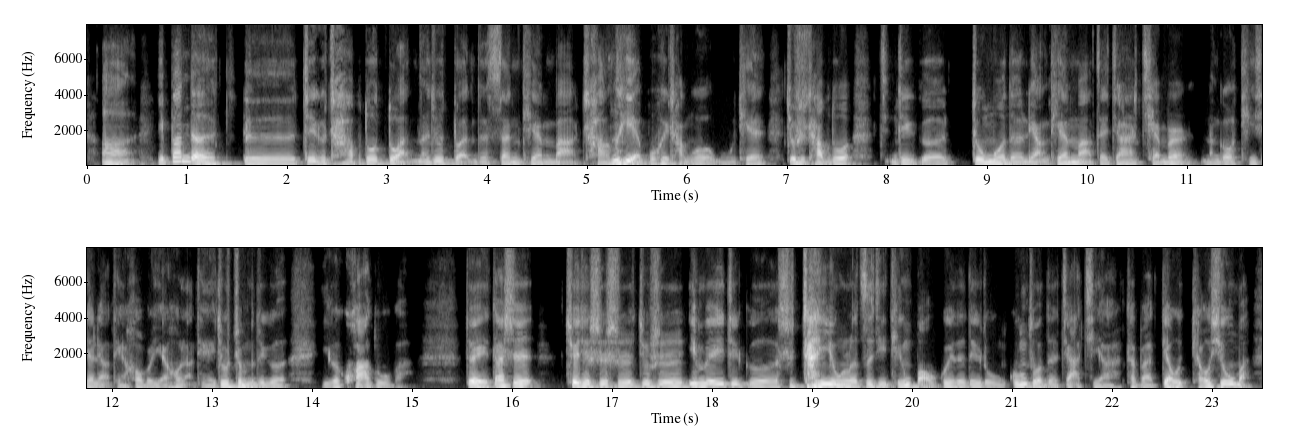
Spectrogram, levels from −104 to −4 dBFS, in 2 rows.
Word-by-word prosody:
啊， 105 Hz, -6 st, 0 dB, 0.2 s
一 195 Hz, -, 0 dB
般 255 Hz, +7 st, +3 dB
的， 125 Hz, -, +6 dB, 0.3 s
呃， 100 Hz, -2 st, 0 dB
这 150 Hz, -2 st, +1 dB
个 110 Hz, -, -2 dB
差 140 Hz, -1 st, -5 dB
不 135 Hz, -, -11 dB
多 130 Hz, 0 st, 0 dB
短 125 Hz, -3 st, -2 dB
的 100 Hz, +6 st, -5 dB
就 140 Hz, -1 st, +1 dB
短 130 Hz, -, -6 dB
的 95 Hz, -, -9 dB
3 105 Hz, +3 st, -4 dB
天 100 Hz, -3 st, -5 dB
吧， 80 Hz, -, -6 dB
长 85 Hz, +8 st, -5 dB
的 160 Hz, -, +7 dB
也 145 Hz, -2 st, +6 dB
不 135 Hz, -8 st, -7 dB
会 110 Hz, +3 st, -1 dB
长 120 Hz, -7 st, -9 dB
过 100 Hz, -3 st, -6 dB
5 80 Hz, 0 st, -13 dB
天， 100 Hz, +4 st, -7 dB, 0.2 s
就 195 Hz, -, +1 dB
是 155 Hz, -, +1 dB
差 130 Hz, -6 st, -1 dB
不 105 Hz, -, -8 dB
多 110 Hz, 0 st, +1 dB, 0.3 s
这 -, -, -19 dB
这 110 Hz, -2 st, -2 dB
个 100 Hz, +1 st, -5 dB, 0.2 s
周 130 Hz, -, +4 dB
末 125 Hz, -2 st, +5 dB
的 95 Hz, -1 st, -3 dB
2 85 Hz, -4 st, -4 dB
天 115 Hz, +3 st, 0 dB
嘛， 105 Hz, -8 st, 0 dB
再 95 Hz, -2 st, -7 dB
加 100 Hz, +2 st, -5 dB
上 90 Hz, -4 st, -6 dB
前 85 Hz, +1 st, -6 dB
边 115 Hz, -, +1 dB
儿 95 Hz, -, -7 dB
能 90 Hz, -5 st, -11 dB
够 95 Hz, 0 st, -4 dB
提 100 Hz, -, -10 dB
前 100 Hz, -1 st, -4 dB
2 85 Hz, -10 st, -9 dB
天， 85 Hz, 0 st, -11 dB
后 105 Hz, +3 st, -5 dB
边 90 Hz, -2 st, -7 dB
延 85 Hz, +3 st, -9 dB
后 105 Hz, +2 st, -5 dB
2 95 Hz, -, -12 dB
天， 80 Hz, -, -13 dB
也 80 Hz, -, -7 dB
就 130 Hz, +8 st, +3 dB
这 130 Hz, +1 st, +2 dB
么 105 Hz, -4 st, +2 dB
这 95 Hz, -, -4 dB
个 90 Hz, -2 st, -5 dB, 0.3 s
一 95 Hz, -, -12 dB
个 105 Hz, -, -2 dB
跨 -, -, -1 dB
度 95 Hz, -4 st, -7 dB
吧。 -, -, -21 dB, 0.5 s
对， 105 Hz, -, +7 dB
但 160 Hz, +6 st, +3 dB
是 160 Hz, -3 st, +3 dB, 0.3 s
确 185 Hz, -, +7 dB
确 160 Hz, -4 st, +5 dB
实 150 Hz, +3 st, +1 dB
实 130 Hz, -1 st, +1 dB
就 140 Hz, +2 st, -1 dB
是 125 Hz, -2 st, +2 dB
因 155 Hz, +2 st, +4 dB
为 145 Hz, -2 st, +5 dB
这 140 Hz, 0 st, -1 dB
个 110 Hz, -3 st, -3 dB
是 110 Hz, +2 st, -6 dB
占 145 Hz, +6 st, +8 dB
用 125 Hz, -5 st, +7 dB
了 110 Hz, -, +2 dB
自 120 Hz, +4 st, -1 dB
己 110 Hz, -4 st, -2 dB
挺 120 Hz, +6 st, +1 dB
宝 -, -, -2 dB
贵 120 Hz, -2 st, -1 dB
的 105 Hz, -, -2 dB
那 110 Hz, +1 st, -3 dB
种 95 Hz, -4 st, -8 dB
工 130 Hz, +2 st, +3 dB
作 135 Hz, -4 st, 0 dB
的 95 Hz, -1 st, -7 dB
假 -, -, -7 dB
期 105 Hz, -, -9 dB
啊， 85 Hz, -3 st, -9 dB
它 100 Hz, -, -6 dB
把 85 Hz, 0 st, -7 dB
调 85 Hz, -, +2 dB
调 115 Hz, -, -1 dB
休 140 Hz, +4 st, +3 dB
嘛， 125 Hz, -2 st, -2 dB
110 Hz, 260 characters per minute, -23 LUFS, 95-130 Hz, 0.5 s, 占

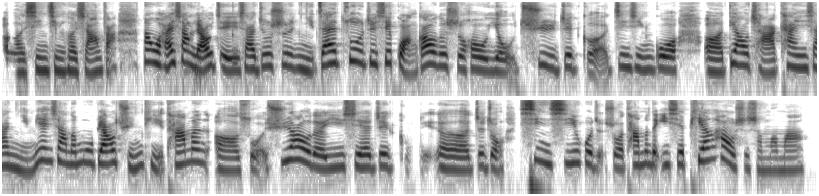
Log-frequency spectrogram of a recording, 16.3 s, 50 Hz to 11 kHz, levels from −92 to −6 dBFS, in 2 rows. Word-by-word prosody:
呃， 195 Hz, -, -4 dB
心 225 Hz, +3 st, +4 dB
情 215 Hz, -1 st, +1 dB
和 215 Hz, 0 st, -2 dB
想 200 Hz, 0 st, +1 dB
法。 210 Hz, -, -4 dB, 0.2 s
但 355 Hz, -1 st, +4 dB
我 320 Hz, -, +5 dB
还 300 Hz, +1 st, +5 dB
想 340 Hz, 0 st, +5 dB
了 230 Hz, 0 st, +7 dB
解 265 Hz, -5 st, 0 dB
一 220 Hz, -, -1 dB
下， 245 Hz, +2 st, +2 dB
就 270 Hz, +4 st, -4 dB
是 280 Hz, 0 st, -2 dB
你 230 Hz, -5 st, -7 dB
在 300 Hz, +6 st, +6 dB
做 350 Hz, +2 st, -3 dB
这 325 Hz, 0 st, -4 dB
些 310 Hz, +3 st, 0 dB
广 -, -, +2 dB
告 315 Hz, -, +7 dB
的 280 Hz, -2 st, -2 dB
时 250 Hz, -2 st, -3 dB
候， 230 Hz, -2 st, -1 dB
有 210 Hz, -2 st, -4 dB
去 290 Hz, -5 st, 0 dB
这 265 Hz, +4 st, -2 dB
个 225 Hz, -6 st, -7 dB
进 270 Hz, +1 st, -2 dB
行 240 Hz, -2 st, -6 dB
过， 235 Hz, -2 st, +2 dB, 0.3 s
呃， 205 Hz, -2 st, +2 dB
调 300 Hz, +3 st, +1 dB
查， 195 Hz, -7 st, 0 dB
看 275 Hz, +1 st, -2 dB
一 -, -, -5 dB
下 255 Hz, 0 st, -2 dB
你 220 Hz, -6 st, -10 dB
面 335 Hz, -, -5 dB
向 320 Hz, -2 st, 0 dB
的 275 Hz, -, -5 dB
目 305 Hz, +1 st, -7 dB
标 290 Hz, 0 st, +4 dB
群 245 Hz, -6 st, -6 dB
体， 255 Hz, -5 st, -10 dB
他 275 Hz, +1 st, +1 dB
们， 325 Hz, 0 st, -5 dB
呃， 200 Hz, -2 st, -5 dB
所 450 Hz, -, -8 dB
需 325 Hz, -, -1 dB
要 360 Hz, -3 st, +2 dB
的 240 Hz, -4 st, -2 dB
一 230 Hz, +3 st, -7 dB
些 235 Hz, 0 st, 0 dB
这 250 Hz, +3 st, -3 dB
个 235 Hz, -, -21 dB, 0.3 s
呃， 215 Hz, -4 st, -3 dB
这 250 Hz, +5 st, -6 dB
种 235 Hz, -, -5 dB, 0.2 s
信 320 Hz, -5 st, +6 dB
息， 290 Hz, +2 st, +5 dB
或 295 Hz, -1 st, -3 dB
者 270 Hz, -, -7 dB
说 225 Hz, -, -5 dB
他 265 Hz, +5 st, 0 dB
们 285 Hz, +2 st, -8 dB
的 275 Hz, -, 0 dB
一 270 Hz, -, -4 dB
些 275 Hz, +1 st, +1 dB
偏 340 Hz, +5 st, -1 dB
好 380 Hz, -9 st, +1 dB
是 235 Hz, -1 st, -6 dB
什 205 Hz, -2 st, -4 dB
么 195 Hz, 0 st, -12 dB
吗？ 200 Hz, 0 st, -9 dB
255 Hz, 285 characters per minute, -23 LUFS, 220-295 Hz, 0.3 s, 了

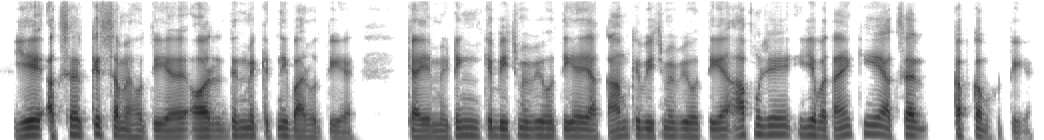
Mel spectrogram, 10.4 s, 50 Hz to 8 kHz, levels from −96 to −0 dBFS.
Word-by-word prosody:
ये 120 Hz, +4 st, +6 dB
अक्सर 130 Hz, -2 st, +2 dB
किस 140 Hz, -1 st, +2 dB
समय 105 Hz, -2 st, +2 dB
होती 100 Hz, +1 st, -3 dB
है 100 Hz, +2 st, +1 dB
और 105 Hz, -1 st, +4 dB
दिन 110 Hz, +3 st, -3 dB
में 115 Hz, 0 st, 0 dB
कितनी 115 Hz, -1 st, -3 dB
बार 100 Hz, -1 st, +1 dB
होती 90 Hz, 0 st, -6 dB
है? 85 Hz, -2 st, -7 dB, 0.5 s
क्या -, -, +4 dB
ये 95 Hz, 0 st, +2 dB
मीटिंग 115 Hz, +5 st, -3 dB
के 115 Hz, -, +3 dB
बीच 110 Hz, 0 st, 0 dB
में 115 Hz, -, -1 dB
भी 115 Hz, -, -2 dB
होती 110 Hz, 0 st, -1 dB
है, 110 Hz, -1 st, +2 dB
या 100 Hz, -2 st, +2 dB
काम 110 Hz, +2 st, 0 dB
के 115 Hz, -, -3 dB
बीच 110 Hz, 0 st, -2 dB
में 110 Hz, -1 st, -3 dB
भी 110 Hz, -, -4 dB
होती 105 Hz, 0 st, -2 dB
है? 110 Hz, -, +2 dB
आप 125 Hz, -, +1 dB
मुझे 135 Hz, 0 st, -1 dB, 0.2 s
ये 125 Hz, 0 st, +1 dB
बताएँ 110 Hz, +3 st, 0 dB
कि 140 Hz, -2 st, -4 dB
ये 135 Hz, -, +2 dB
अक्सर 120 Hz, -3 st, +2 dB, 0.3 s
कब-कब -, -, +2 dB
होती 85 Hz, -, -10 dB
है। 85 Hz, -, -20 dB
110 Hz, 230 wpm, -24 LUFS, 100-120 Hz, 0.5 s, ये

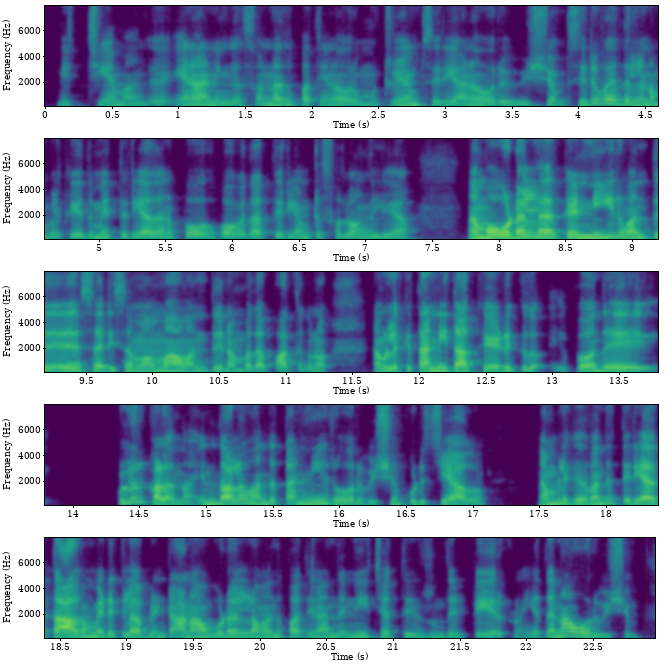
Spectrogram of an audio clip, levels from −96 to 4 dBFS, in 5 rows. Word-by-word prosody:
நிச்சயமாங்க. 185 Hz, -1 st, -10 dB, 0.2 s
ஏன்னா 205 Hz, +2 st, +1 dB
நீங்க 180 Hz, -2 st, -8 dB
சொன்னது 240 Hz, +6 st, -3 dB
பார்த்தீங்கன்னா, 195 Hz, +1 st, -6 dB
ஒரு 175 Hz, -, -8 dB
முற்றிலும் 210 Hz, +6 st, -6 dB
சரியான 185 Hz, +3 st, -5 dB
ஒரு 175 Hz, -2 st, -7 dB, 0.2 s
விஷயம். 175 Hz, +4 st, -8 dB
சிறு 265 Hz, +5 st, -3 dB
வயதில 275 Hz, -7 st, 0 dB
நம்மளுக்கு 185 Hz, -3 st, -6 dB
எதுவுமே 205 Hz, +5 st, -6 dB
தெரியாது. 195 Hz, -3 st, -1 dB
ஆனா 175 Hz, -, -8 dB
போக, 185 Hz, +1 st, -1 dB
போக 190 Hz, -1 st, -2 dB
தான் 205 Hz, 0 st, -5 dB
தெரியுன்டு 190 Hz, +1 st, -7 dB
சொல்லுவாங்க 170 Hz, -1 st, -5 dB
இல்லயா? 165 Hz, +1 st, -6 dB, 0.5 s
நம்ம 220 Hz, +2 st, +7 dB
உடல்ல 270 Hz, +4 st, +8 dB
இருக்க 260 Hz, -2 st, +2 dB, 0.2 s
நீர் 285 Hz, +4 st, +3 dB
வந்து 210 Hz, -2 st, -1 dB, 0.3 s
சரிசமமா 205 Hz, +1 st, +1 dB
வந்து 185 Hz, +2 st, -8 dB
நம்ம 180 Hz, 0 st, -5 dB
தான் 195 Hz, 0 st, -3 dB
பார்த்துக்கணும். 185 Hz, +1 st, -4 dB, 0.3 s
நம்மளுக்கு 210 Hz, +1 st, 0 dB
தண்ணீ 230 Hz, +5 st, +5 dB
தாகம் 235 Hz, -4 st, +4 dB
எடுக்குது. 220 Hz, +1 st, -3 dB, 0.2 s
இப்ப 195 Hz, +2 st, -9 dB
வந்து 260 Hz, +6 st, +1 dB, 0.9 s
குளிர்காலம் 300 Hz, -, +2 dB
தான் -, -, -10 dB
இருந்தாலும் 260 Hz, +6 st, +4 dB
அந்த 235 Hz, -3 st, -3 dB
தண்ணீர் 265 Hz, +7 st, -2 dB
ஒரு 210 Hz, -2 st, -4 dB
விஷயம் 230 Hz, +5 st, -6 dB
குடிச்சே 220 Hz, +1 st, -5 dB
ஆகும். 175 Hz, -2 st, -5 dB, 0.4 s
நம்மளுக்கு 265 Hz, +4 st, 0 dB
வந்து 255 Hz, +4 st, 0 dB
தெரியாது 250 Hz, -2 st, +5 dB
தாகம் 230 Hz, +3 st, +7 dB
எடுக்கல 215 Hz, 0 st, -1 dB
அப்பிடின்ட்டு. 200 Hz, -1 st, -5 dB
ஆனா, 220 Hz, +3 st, +2 dB, 0.2 s
உடல்ல 240 Hz, +1 st, 0 dB
வந்து 220 Hz, 0 st, -4 dB
பார்த்தீங்கன்னா, 210 Hz, +2 st, -4 dB
அந்த 195 Hz, -, -8 dB
நீர்ச்சத்து 220 Hz, -1 st, -8 dB
இருந்துகிட்டே 195 Hz, +1 st, -8 dB
இருக்கணும். 175 Hz, -2 st, -11 dB
எதனா 235 Hz, +10 st, +2 dB
ஒரு 240 Hz, -, -4 dB
விஷயம். 175 Hz, -4 st, -11 dB
205 Hz, 165 wpm, -24 LUFS, 190-235 Hz, 0.9 s, உடல்ல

